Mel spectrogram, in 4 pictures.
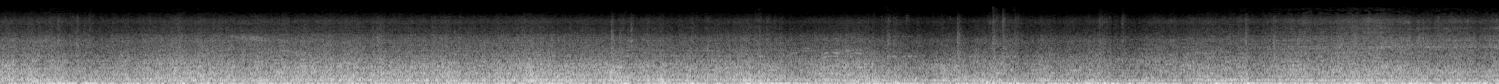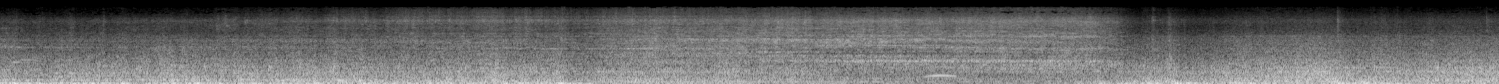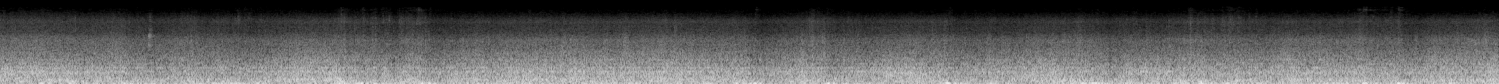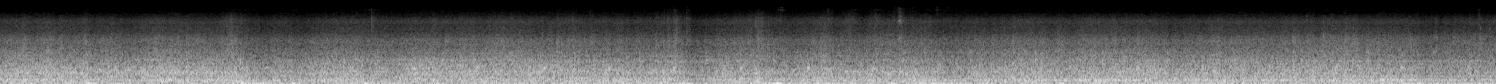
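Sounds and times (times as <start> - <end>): engine and road rumble drone: 0.0 - 59.9
rushing air and tyres hiss: 10.4 - 32.7.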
